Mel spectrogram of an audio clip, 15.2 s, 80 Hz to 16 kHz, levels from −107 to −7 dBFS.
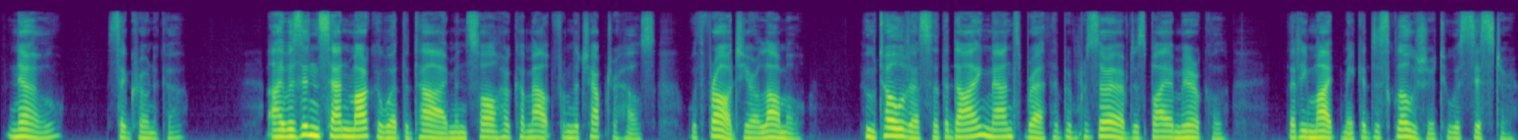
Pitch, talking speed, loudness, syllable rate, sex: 155 Hz, 185 wpm, -19 LUFS, 5.2 syllables/s, female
